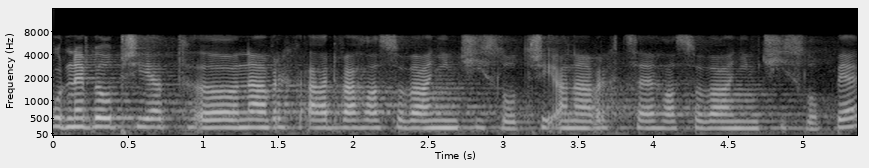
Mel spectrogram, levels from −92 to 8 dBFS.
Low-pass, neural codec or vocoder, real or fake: 7.2 kHz; none; real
